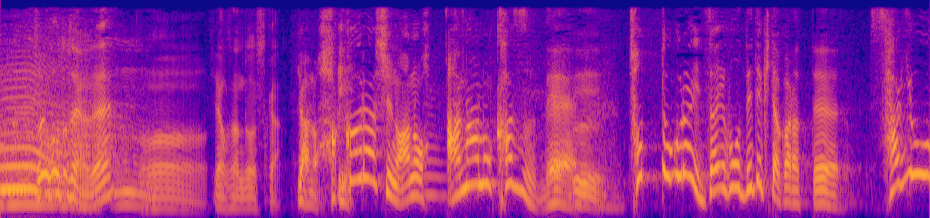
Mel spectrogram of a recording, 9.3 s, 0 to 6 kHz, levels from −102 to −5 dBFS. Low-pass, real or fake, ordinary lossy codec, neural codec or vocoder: 5.4 kHz; real; MP3, 48 kbps; none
